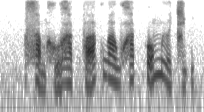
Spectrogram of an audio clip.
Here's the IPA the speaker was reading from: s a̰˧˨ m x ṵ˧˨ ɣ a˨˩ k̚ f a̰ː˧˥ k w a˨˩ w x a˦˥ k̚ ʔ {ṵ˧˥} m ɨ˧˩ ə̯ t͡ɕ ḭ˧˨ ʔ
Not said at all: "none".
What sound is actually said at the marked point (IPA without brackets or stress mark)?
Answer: o̰˧˥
